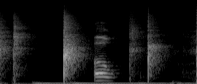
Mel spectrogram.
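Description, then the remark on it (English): Several sharp hand claps in an uneven rhythm, about five or six in two seconds, with a short voiced sound breaking in between them. “Clap, clap.”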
